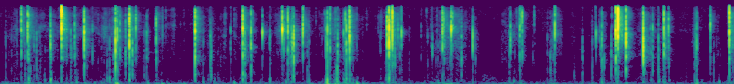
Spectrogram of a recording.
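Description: A small, sealed, filled plastic-foil baking soda sachet is held up and crinkled and scratched with long nails. It makes a quiet, continuous stream of bright, crisp crackles and sharp scratchy ticks, with a faint low hum underneath.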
